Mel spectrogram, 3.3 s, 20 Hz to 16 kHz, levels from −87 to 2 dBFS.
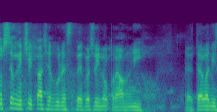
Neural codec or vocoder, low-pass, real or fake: codec, 16 kHz, 1 kbps, FreqCodec, larger model; 7.2 kHz; fake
